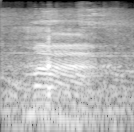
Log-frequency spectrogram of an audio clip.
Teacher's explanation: like you're running out of breath, falling tone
